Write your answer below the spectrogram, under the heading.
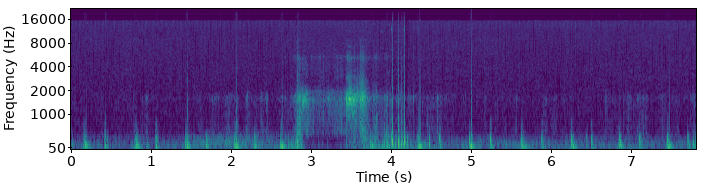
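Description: Steady low heartbeat thumps at roughly 95 a minute, with a short rustling noise in the middle.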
